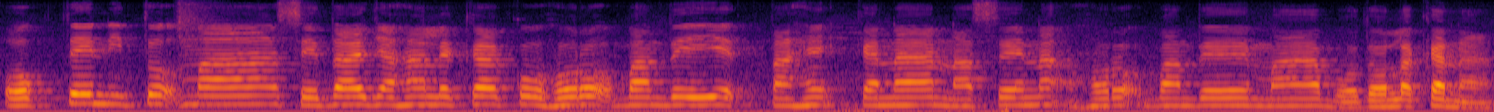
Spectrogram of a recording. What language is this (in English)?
Santali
